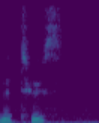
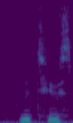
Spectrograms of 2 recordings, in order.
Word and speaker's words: Mateus: Right here, this is I think you pronounce it Mateus. It's like a vintage Mateus bottle, which is a vintage alcohol bottle.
